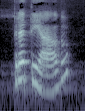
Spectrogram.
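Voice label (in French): "argente", French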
